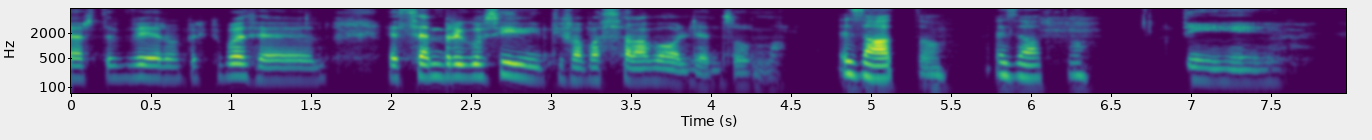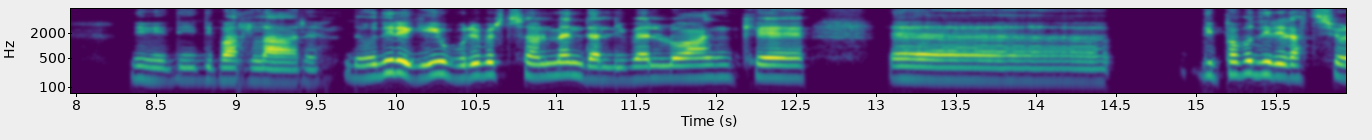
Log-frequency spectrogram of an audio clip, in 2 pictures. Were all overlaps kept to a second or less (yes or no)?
yes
